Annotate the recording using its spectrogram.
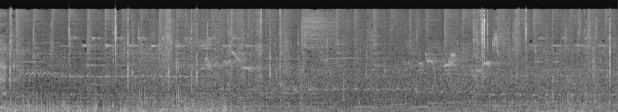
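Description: Steady rumble of small wheels rolling over asphalt, with scattered clicks, and music playing along with it.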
